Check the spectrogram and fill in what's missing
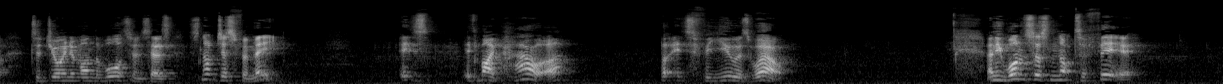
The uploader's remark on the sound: apologies for the poor sound quality on this track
